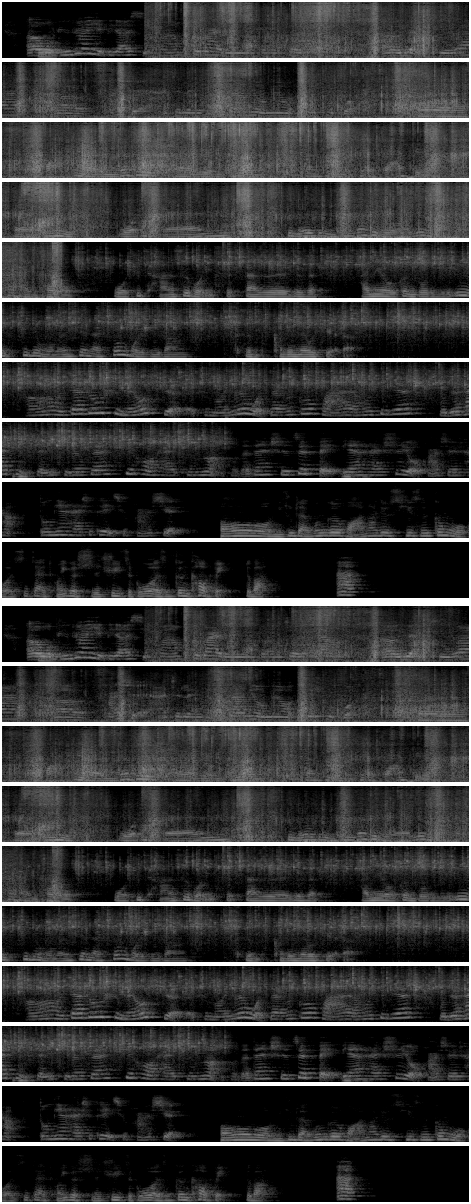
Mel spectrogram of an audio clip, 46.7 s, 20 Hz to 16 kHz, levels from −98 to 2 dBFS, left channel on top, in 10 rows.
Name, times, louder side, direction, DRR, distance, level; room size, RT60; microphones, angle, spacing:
voice 1, 0.0-8.3 28.3-39.2 45.4-45.5, right 1 dB, 25° right, 1.2 m, -58 dB
sound 1, 1.4-19.3, left 7 dB, 25° left, 0.4 m, -47 dB
voice 2, 8.8-9.4 9.7-13.8 14.1-14.8 15.2-21.9 22.3-25.2 25.7-26.9 32.8-32.9 36.1-36.2 39.5-44.7, left 2 dB, 85° left, 1.3 m, -57 dB
sound 2, 18.6-35.0, right 1 dB, ahead, 0.8 m, -54 dB
11.0 x 4.6 x 7.3 m
head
